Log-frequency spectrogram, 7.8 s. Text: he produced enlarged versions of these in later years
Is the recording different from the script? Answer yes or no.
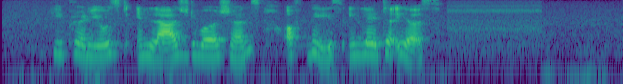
no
